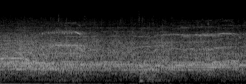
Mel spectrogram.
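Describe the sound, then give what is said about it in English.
A crowd claps hands steadily to receive missionaries who are moving to the regions, a dense, continuous wash of applause at even loudness with faint cheering mixed in and no one speaking. “Keep clapping. Don't stop clapping your hands.”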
